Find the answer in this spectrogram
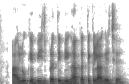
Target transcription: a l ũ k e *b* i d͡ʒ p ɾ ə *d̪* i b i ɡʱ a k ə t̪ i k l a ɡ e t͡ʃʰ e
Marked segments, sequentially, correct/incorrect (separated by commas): correct, incorrect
